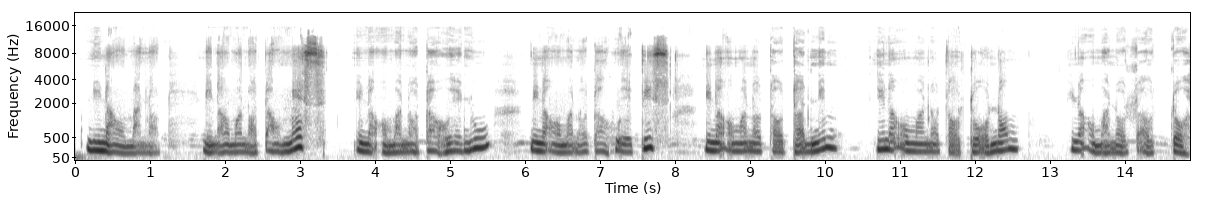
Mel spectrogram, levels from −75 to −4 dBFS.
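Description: Speech whose treble dulls and turns gritty from 0.38 to 3.65 s, 5.49 to 9.13 s and 11.44 to 12.91 s: a Bluetooth SBC bit pool drop. The fall from roughly 28 to 10 fits about 84 kbps, starving the upper sub-bands and coarsening the rest.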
